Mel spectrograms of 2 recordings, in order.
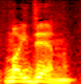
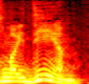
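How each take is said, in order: First: The first syllable sounds like 'moy'. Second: The first syllable sounds like 'mo-ee'. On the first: The speaker calls it wrong. "people say moidim" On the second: The speaker calls it right. "The word is moedim"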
